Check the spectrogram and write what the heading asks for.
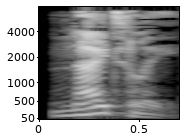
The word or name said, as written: nightly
